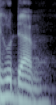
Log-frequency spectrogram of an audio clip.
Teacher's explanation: Dimasukkan diidghamkan bi dengan gunnah disertai dengan dengung. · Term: idgham bi gunnah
